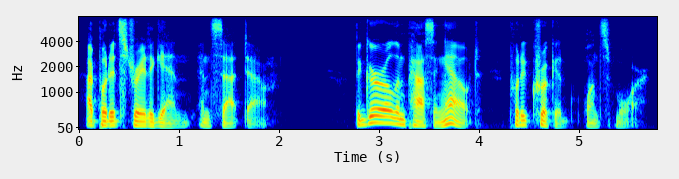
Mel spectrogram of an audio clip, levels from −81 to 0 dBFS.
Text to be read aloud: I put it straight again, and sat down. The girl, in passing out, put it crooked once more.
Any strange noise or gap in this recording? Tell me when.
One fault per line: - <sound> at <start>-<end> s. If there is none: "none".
none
